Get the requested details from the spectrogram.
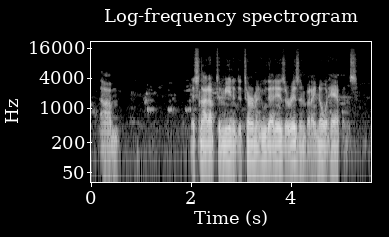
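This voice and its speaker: A man with an American accent and a very deep, low pitch speaks in a monotone with flat intonation, keeping a moderate pace broken by long, frequent pauses. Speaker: BBQ and cooking YouTuber. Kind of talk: casual livestream chat. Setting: outdoors on porch, livestream.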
